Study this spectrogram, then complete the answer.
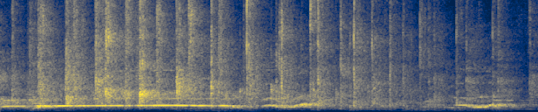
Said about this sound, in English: I hope you noted how they clap for the women and mothers.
